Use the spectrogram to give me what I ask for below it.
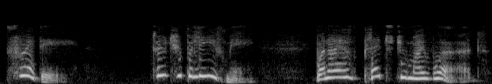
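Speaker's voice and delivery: high, pleading reproach; reproachful. A narrator's reading. Kitty reproaching Freddy for doubting her, high. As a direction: gently reproach him. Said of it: "and said reproachfully".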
